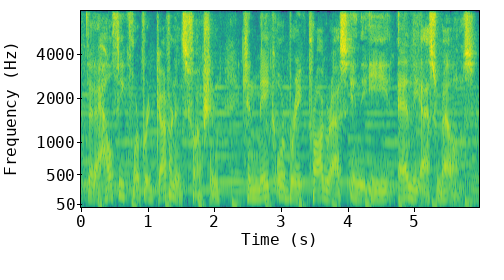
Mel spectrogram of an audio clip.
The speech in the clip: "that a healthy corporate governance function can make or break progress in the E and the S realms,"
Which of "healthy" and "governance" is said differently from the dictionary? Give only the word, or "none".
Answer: none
